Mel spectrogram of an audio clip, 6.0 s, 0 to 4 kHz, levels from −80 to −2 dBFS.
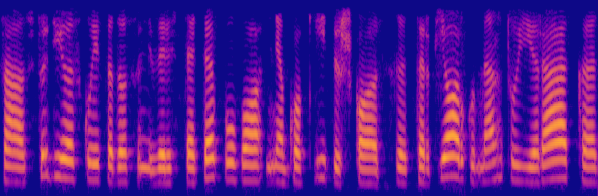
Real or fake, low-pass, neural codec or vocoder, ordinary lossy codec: fake; 3.6 kHz; codec, 16 kHz, 2 kbps, FunCodec, trained on LibriTTS, 25 frames a second; MP3, 32 kbps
